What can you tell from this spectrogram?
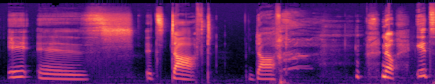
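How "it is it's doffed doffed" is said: bad, weak attempt at an English accent. Describing English-style makeup, attempting a bad English accent. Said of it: "She's trying to do an English accent right now".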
